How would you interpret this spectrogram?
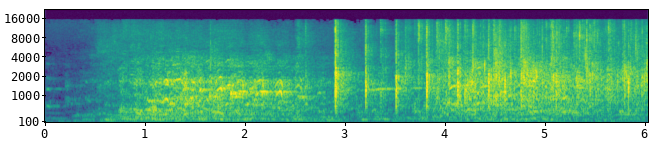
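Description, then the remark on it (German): Audience applause swells from a quiet start into steady clapping, with a few sharp, louder claps standing out near the end and some scattered laughter mixed into the crowd noise. “Ich brauche den Applaus. Als Künstler, wie das Brot, wirklich. Ich brauch den Applaus.”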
